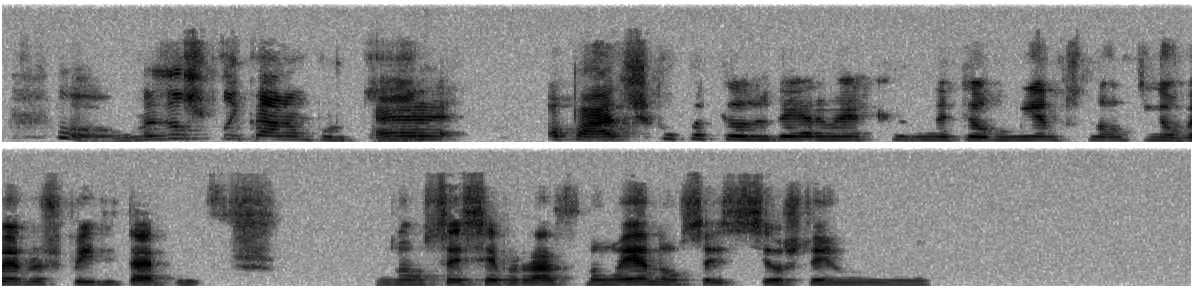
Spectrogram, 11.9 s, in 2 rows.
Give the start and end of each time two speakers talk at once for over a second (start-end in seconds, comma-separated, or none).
none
